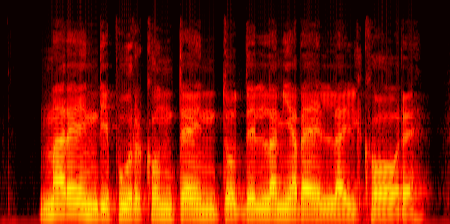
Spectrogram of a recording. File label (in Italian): espressivo; Bellini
